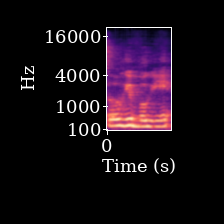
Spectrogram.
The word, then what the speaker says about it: Oogie Boogie: I can't pronounce the name. Oogie Boogie, Oogie Boogie. Yes, it's Oogie Boogie.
